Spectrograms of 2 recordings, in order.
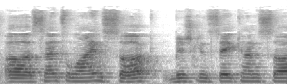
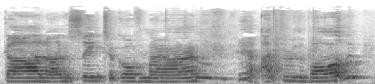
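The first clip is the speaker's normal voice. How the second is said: put-on Southern accent. Host playing a quarterback in interviews, Southern accent. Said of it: "He's like".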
